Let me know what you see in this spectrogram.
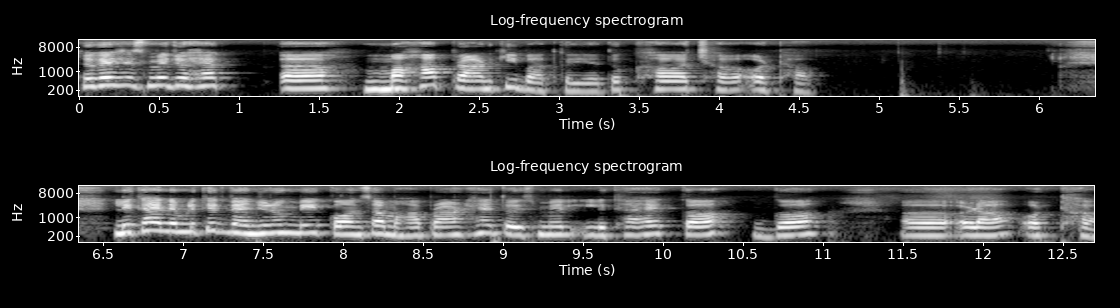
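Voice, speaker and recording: A woman's voice: on the high side, mellow. A woman teaching a casual exam-prep grammar lesson, explaining step by step and asking and answering her own questions, with short fillers as she reads the options. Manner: fillers and short pauses while reading options.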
